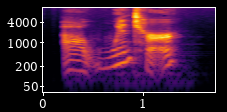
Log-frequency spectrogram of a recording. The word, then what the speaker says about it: Whynter: Good Housekeeping lab pick is Winter, and that's spelled W-H-Y-N-T-E-R.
